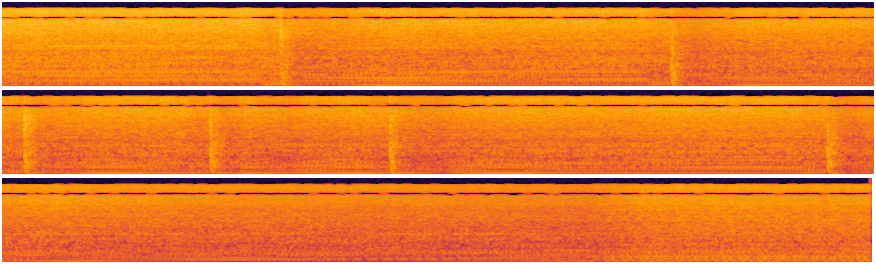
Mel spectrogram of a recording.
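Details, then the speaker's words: Small hydrogen-fuelled engine with its usual water injection swapped for methanol: on the methanol-hydrogen mix it holds a fairly even note with a few sharp pops and a brief dip. It runs better than on petrol-hydrogen, needing more hydrogen and an idle tweak. "Okay, so that was the the methanol and the hydrogen mix, and that ran a lot better than it did with the petrol and hydrogen mix."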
